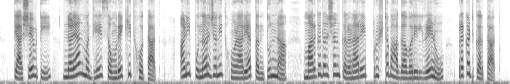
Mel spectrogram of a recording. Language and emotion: Marathi, neutral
